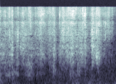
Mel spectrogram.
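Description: Near silence: faint room tone with a few very soft ticks.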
